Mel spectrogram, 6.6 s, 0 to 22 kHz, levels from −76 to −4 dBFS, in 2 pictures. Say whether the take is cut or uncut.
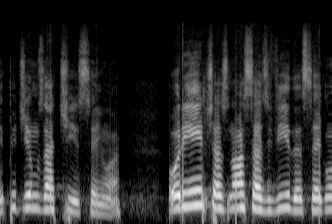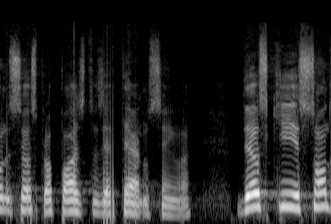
uncut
